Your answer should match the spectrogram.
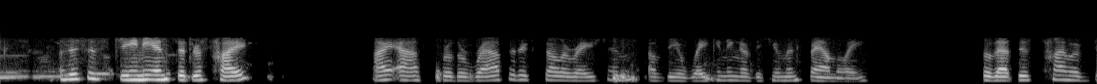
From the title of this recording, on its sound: Conference Call LIVE, November 8, 2021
